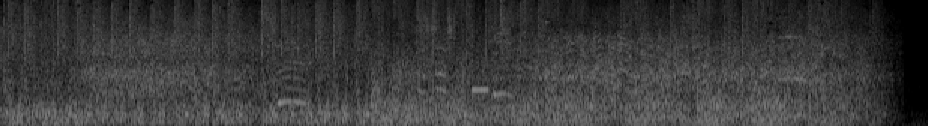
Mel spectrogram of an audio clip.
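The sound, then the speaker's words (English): Dense gunfire from a film scene of characters shooting guns at each other: continuous, rapid loud bursts of shots layered over shouting voices, holding steady before cutting off abruptly at the end. “the main thing I like about that is the guns, the fact they're all like shooting guns at each other”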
